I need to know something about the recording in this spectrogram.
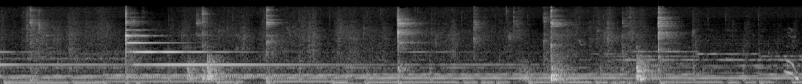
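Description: Salad servers clinking and scraping against a glass bowl in a handful of irregular knocks as lettuce is tossed with a sour cream dressing, over steady background music with long held notes.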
